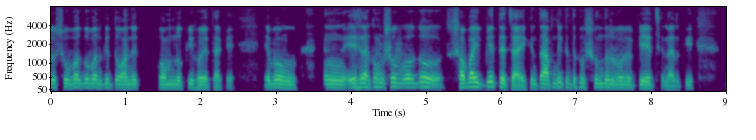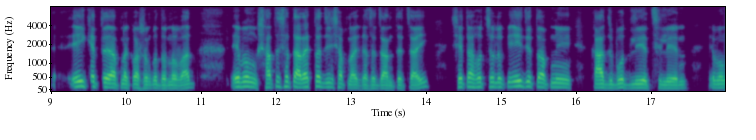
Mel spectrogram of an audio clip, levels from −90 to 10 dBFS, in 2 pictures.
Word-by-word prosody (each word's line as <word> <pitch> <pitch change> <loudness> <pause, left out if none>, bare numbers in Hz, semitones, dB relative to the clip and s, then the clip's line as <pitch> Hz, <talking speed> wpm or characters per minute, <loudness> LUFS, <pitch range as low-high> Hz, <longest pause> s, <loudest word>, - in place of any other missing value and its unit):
সৌভাগ্যবান 140 +1 0
কিন্তু 140 -2 -4
অনেক 130 +1 -2 0.3
কম 120 0 0
লোকই 130 +2 -3
হয়ে 120 -1 +2
থাকে। - - -6 0.5
এবং 135 +2 +2 0.6
আ - - 0 0.4
এরকম 150 +1 +1
সৌভাগ্যও 150 +1 +2 0.4
সবাই 160 +3 +6
পেতে 175 0 +3
চায় 100 - +3
কিন্তু 135 -3 -3
আপনি 145 +3 -3
কিন্তু 145 - -5
খুব 150 - -3
সুন্দরভাবে 130 -4 -1
পেয়েছেন 120 -4 -1
আরকি 95 +3 -11 0.5
আ - - -12 0.3
এই 180 - +8
ক্ষেত্রে 175 -3 +1
আপনাকে 130 -2 -2
অসংখ্য 120 +2 -3
ধন্যবাদ। 110 +2 0 0.6
এবং 170 +1 +4 0.2
সাথে, 145 +4 0
সাথে 175 - +1
আরেকটা 160 +4 +4
জিনিস 150 -1 -5
আপনার 115 -2 -1
কাছে 115 0 -3
জানতে 110 -1 0
চাই, 110 - +2 0.5
সেটা 155 +1 +2
হচ্ছে 160 +1 -2
হলো 155 -1 -1
কি - - -5
এই 185 - +6
যে, 175 - +2
তো - - +4
আপনি 150 +3 -3 0.5
কাজ 135 -1 +6 0.2
বদলিয়েছিলেন 125 -3 0 0.5
এবং 130 +1 0
135 Hz, 155 wpm, -23 LUFS, 120-150 Hz, 0.6 s, এই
